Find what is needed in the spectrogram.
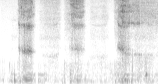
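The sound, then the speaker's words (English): A voice imitates loud snoring: three drawn-out, rasping snore sounds with brief pauses between them, fairly loud, with no talking. “The king was a very deep sleeper, and he snored a lot.”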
